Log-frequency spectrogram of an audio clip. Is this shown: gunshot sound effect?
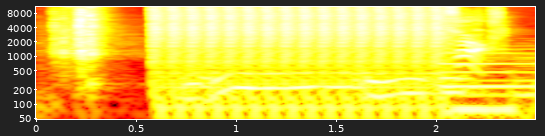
yes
